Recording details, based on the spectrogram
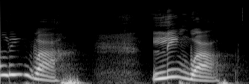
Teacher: penúltima sílaba mais forte é uma paroxítona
